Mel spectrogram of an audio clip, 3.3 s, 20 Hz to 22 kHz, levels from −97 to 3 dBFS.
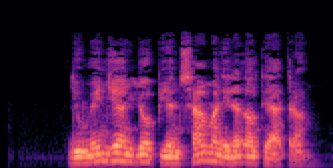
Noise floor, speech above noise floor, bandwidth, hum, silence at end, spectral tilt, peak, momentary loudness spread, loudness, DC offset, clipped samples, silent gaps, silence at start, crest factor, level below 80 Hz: -78 dBFS; 58 dB; 10 kHz; none; 0.3 s; -5.5 dB/octave; -4 dBFS; 6 LU; -21 LUFS; under 0.1%; under 0.1%; none; 0.7 s; 18 dB; -62 dBFS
